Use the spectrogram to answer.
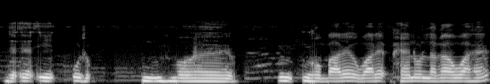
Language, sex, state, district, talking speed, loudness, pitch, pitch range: Hindi, male, Jharkhand, Deoghar, 120 wpm, -12 LUFS, 155 Hz, 150-165 Hz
